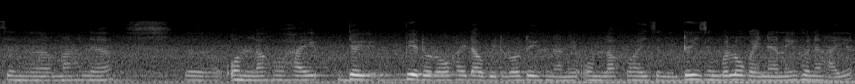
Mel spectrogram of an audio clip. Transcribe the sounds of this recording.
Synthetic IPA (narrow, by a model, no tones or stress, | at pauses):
zɯŋɯmahnɯ | ɔnlaɦɔɦaj | dɯjbedɔɾawɦajdawbedɔɾawdɯjɦɯnanɯjʔɔnlahʰɔhajzɯŋɯdɯjzɯŋbɯlɔɡajnanɯjɦɯnɯɦajɯ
